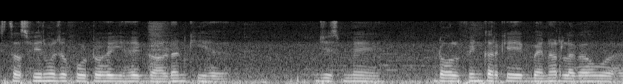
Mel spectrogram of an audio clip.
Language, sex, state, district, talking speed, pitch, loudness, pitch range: Hindi, male, Chhattisgarh, Raipur, 175 wpm, 145 Hz, -15 LUFS, 130-150 Hz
